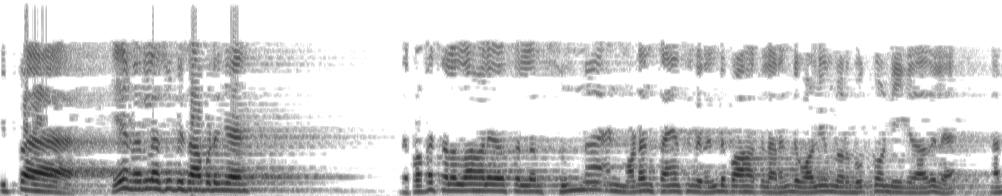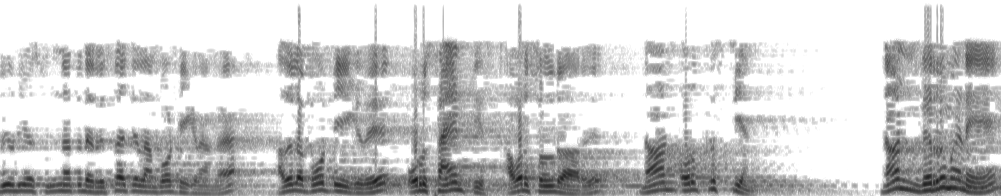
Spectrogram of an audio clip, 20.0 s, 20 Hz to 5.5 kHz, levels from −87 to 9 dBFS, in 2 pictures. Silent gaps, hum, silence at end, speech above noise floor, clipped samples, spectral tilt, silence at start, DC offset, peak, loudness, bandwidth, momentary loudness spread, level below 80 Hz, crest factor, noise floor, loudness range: none; none; 0 s; 48 dB; 0.2%; -9.5 dB/octave; 0 s; under 0.1%; 0 dBFS; -13 LUFS; 5.4 kHz; 12 LU; -56 dBFS; 14 dB; -60 dBFS; 5 LU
